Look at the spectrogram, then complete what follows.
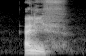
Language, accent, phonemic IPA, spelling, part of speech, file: French, France, /a.lif/, alif, noun, LL-Q150 (fra)-alif.wav
- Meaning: alif (Arabic letter)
